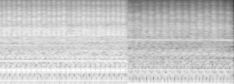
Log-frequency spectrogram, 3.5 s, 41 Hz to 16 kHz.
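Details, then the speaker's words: 2004 Subaru Legacy B4 engine, hard to start especially hot: hard steady knocking about three times a second over running engine, fading at shutdown; owner suspects fourth cylinder, cause unconfirmed pending teardown. "сегодня у нас вот такой пациент стучащий дико мотор и плохо запускается двигатель"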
